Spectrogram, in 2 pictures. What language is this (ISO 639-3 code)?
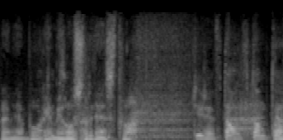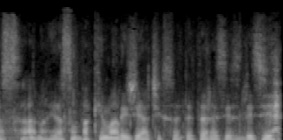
slk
